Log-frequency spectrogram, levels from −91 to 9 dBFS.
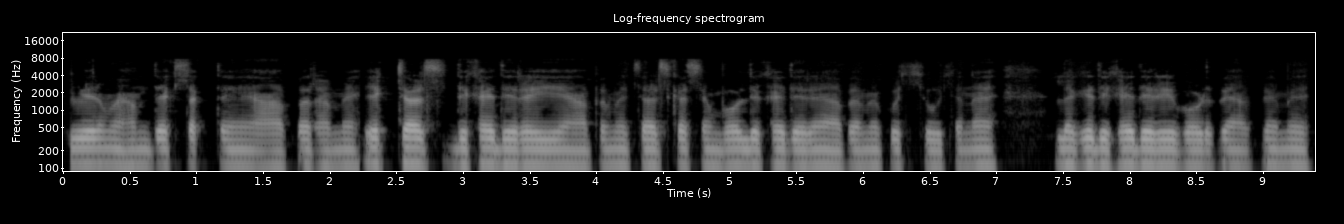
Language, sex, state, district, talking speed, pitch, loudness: Hindi, male, Uttar Pradesh, Muzaffarnagar, 260 wpm, 105 Hz, -35 LUFS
